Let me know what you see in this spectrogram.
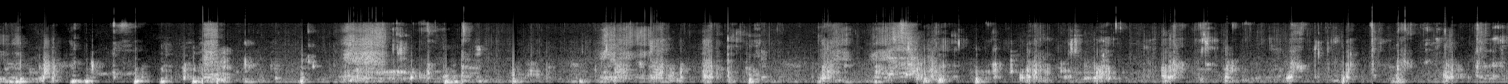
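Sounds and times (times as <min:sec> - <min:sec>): wet chewing and lip-smacking: 0:00.1 - 0:15.0.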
